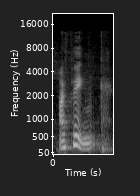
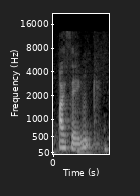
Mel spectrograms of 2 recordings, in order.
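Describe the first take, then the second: No difference in how they are said.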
